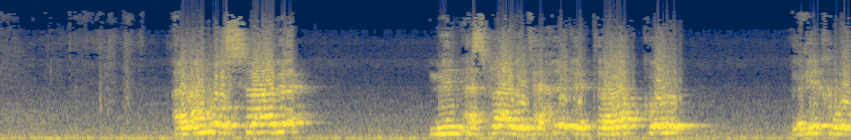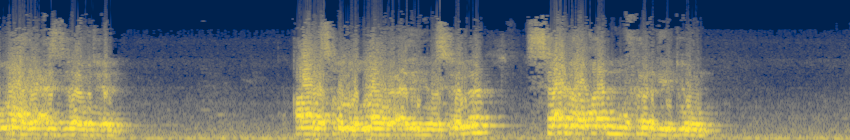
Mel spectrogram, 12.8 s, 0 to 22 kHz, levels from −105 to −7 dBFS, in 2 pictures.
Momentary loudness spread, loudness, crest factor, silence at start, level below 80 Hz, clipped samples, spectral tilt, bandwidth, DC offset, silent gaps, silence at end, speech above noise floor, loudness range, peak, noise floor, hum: 12 LU; -8 LUFS; 10 dB; 0 s; -30 dBFS; 1%; -6 dB/octave; 13.5 kHz; under 0.1%; none; 0.05 s; 23 dB; 3 LU; 0 dBFS; -30 dBFS; none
